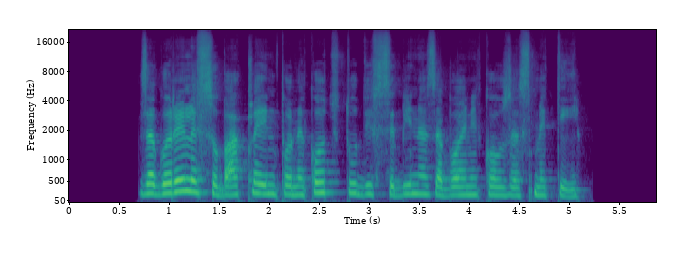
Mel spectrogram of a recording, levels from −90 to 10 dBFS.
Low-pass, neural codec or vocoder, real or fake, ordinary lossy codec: none; codec, 44.1 kHz, 7.8 kbps, Pupu-Codec; fake; none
